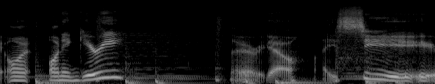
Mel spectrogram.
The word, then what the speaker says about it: onigiri: Oh, more of a hard G. Okay, onigiri.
